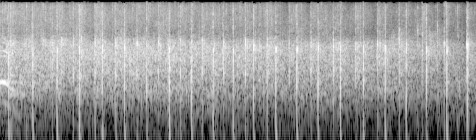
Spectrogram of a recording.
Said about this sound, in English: Give her a little clap. Thank you.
